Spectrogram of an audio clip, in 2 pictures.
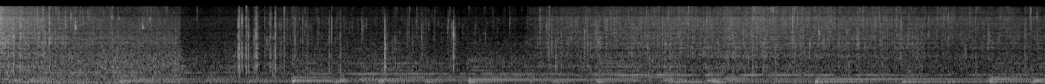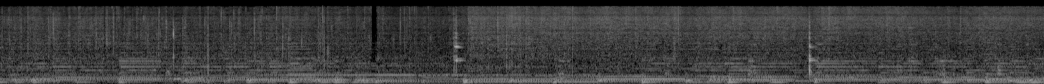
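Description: Chopped garlic and onions frying in hot oil in a metal pot, a steady sizzle with a loud surge of sizzling right at the start as the garlic hits the oil. A few sharp clicks and knocks come from stirring with a wooden spoon.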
